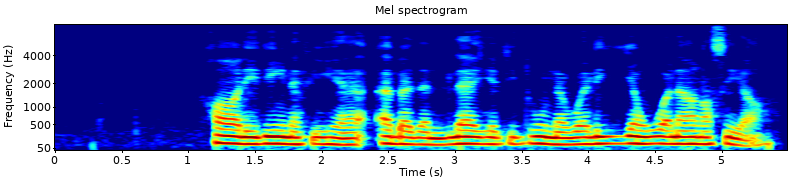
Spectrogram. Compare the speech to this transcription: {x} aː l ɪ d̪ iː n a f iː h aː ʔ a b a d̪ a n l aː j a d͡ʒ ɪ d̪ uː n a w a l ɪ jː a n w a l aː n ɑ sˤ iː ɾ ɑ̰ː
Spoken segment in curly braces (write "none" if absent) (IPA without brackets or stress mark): x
